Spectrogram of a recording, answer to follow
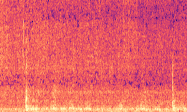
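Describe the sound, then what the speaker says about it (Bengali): Water added to masala frying in a pan for chicken tikiya sizzles with a continuous soft crackle, with a couple of brief louder pops, close but fairly quiet and without speech. "এখন মশলাটা একটু ধরে গেছে তো একটু জল দিয়ে দেবো"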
